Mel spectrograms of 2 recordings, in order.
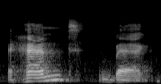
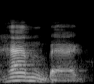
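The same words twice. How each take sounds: First: The word is split into two separate parts. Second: The word is said quickly with sounds blended. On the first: The speaker calls it wrong. "Pronounce it separately with me" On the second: The speaker calls it right. "when I will pronounce the word rapidly"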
